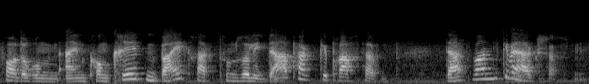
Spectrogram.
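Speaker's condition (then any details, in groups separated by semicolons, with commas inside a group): No condition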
